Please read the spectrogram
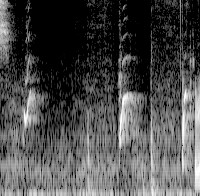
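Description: Whiteboard marker squeaking against the board as lines are drawn: a short rising squeak just after the start, then a longer, steady squeak about a second in.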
